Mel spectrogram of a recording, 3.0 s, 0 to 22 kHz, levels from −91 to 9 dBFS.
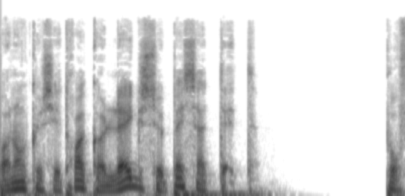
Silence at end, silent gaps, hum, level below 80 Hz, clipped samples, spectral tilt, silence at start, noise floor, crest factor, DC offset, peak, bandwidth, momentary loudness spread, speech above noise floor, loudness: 0 s; none; none; -30 dBFS; under 0.1%; -5.5 dB/octave; 0 s; under -90 dBFS; 18 dB; under 0.1%; -4 dBFS; 16 kHz; 11 LU; over 71 dB; -20 LUFS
